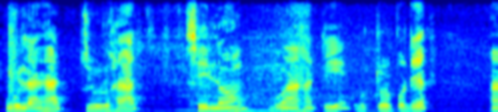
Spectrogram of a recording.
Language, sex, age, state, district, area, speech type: Assamese, female, 60+, Assam, Golaghat, rural, spontaneous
